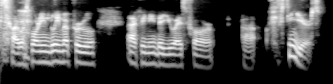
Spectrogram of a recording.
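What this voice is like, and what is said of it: Latin American Spanish accent. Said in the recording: “you can clearly tell I have an accent”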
